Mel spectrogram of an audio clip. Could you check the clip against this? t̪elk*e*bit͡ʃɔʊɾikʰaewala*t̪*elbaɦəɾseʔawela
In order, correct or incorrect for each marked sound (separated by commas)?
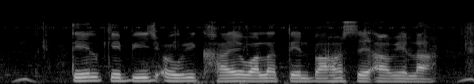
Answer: correct, correct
